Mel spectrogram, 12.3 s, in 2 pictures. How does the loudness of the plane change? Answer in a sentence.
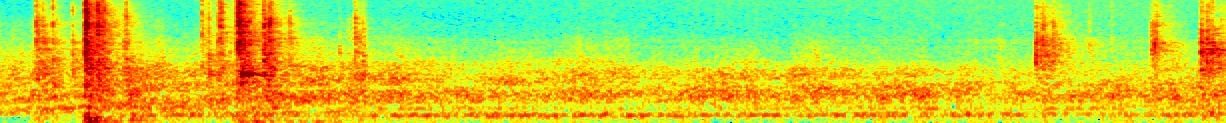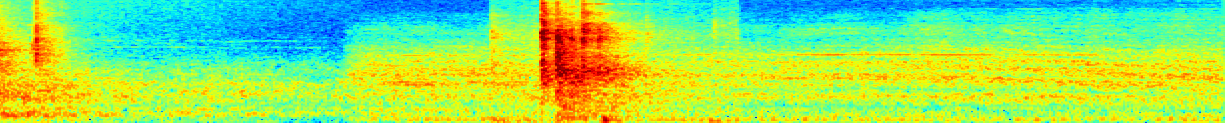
The volume of the plane goes down.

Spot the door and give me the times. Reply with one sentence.
The door can be heard from 0.1 to 1.9 s, from 4.8 to 6.5 s and from 8.6 to 9.8 s.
